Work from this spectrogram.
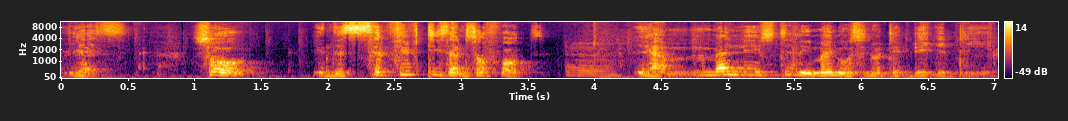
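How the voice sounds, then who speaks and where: With lively intonation and big swings in loudness, a man speaks very slowly at a fairly high pitch. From Kenya. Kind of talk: interview answer.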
